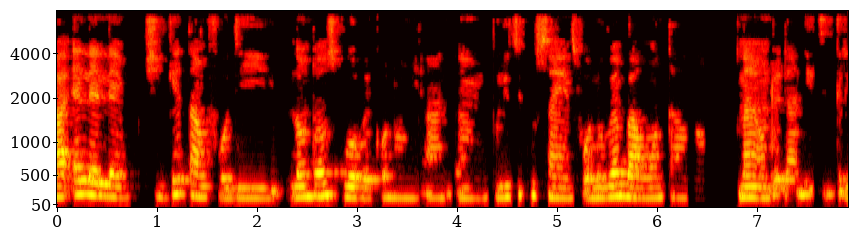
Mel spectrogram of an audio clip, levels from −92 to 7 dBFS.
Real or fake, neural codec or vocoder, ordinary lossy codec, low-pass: real; none; none; 7.2 kHz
